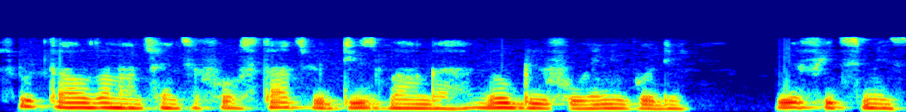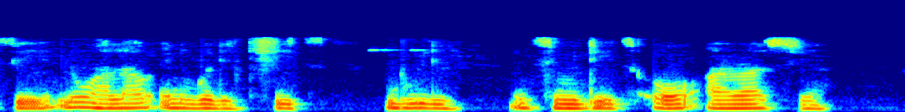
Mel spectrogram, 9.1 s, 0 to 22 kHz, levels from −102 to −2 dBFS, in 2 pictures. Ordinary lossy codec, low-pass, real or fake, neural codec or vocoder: none; 5.4 kHz; real; none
